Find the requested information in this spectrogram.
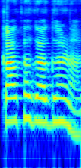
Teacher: उन सभी का उच्चारण कहां से कंठ से होता है कंठ यानी की गले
